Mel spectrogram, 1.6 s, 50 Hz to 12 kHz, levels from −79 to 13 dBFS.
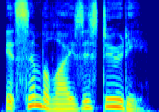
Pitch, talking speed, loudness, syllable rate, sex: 190 Hz, 115 wpm, -17 LUFS, 4.9 syllables/s, female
